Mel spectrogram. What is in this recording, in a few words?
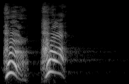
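voice over, Hungarian; Change Player; bloom minigame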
